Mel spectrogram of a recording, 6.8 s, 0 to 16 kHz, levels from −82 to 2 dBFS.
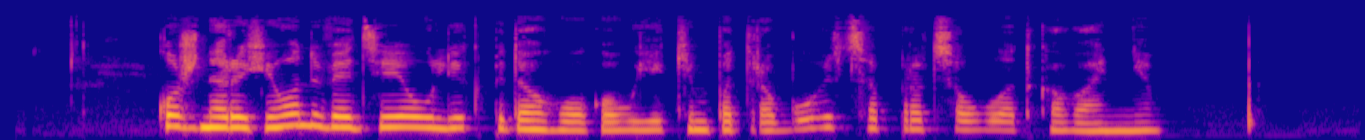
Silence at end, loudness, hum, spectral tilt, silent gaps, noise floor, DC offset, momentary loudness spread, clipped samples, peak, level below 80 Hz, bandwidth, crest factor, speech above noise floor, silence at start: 1.05 s; -22 LUFS; none; -5.5 dB/octave; none; -70 dBFS; under 0.1%; 14 LU; under 0.1%; -4 dBFS; -74 dBFS; 10.5 kHz; 20 dB; 49 dB; 0.8 s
